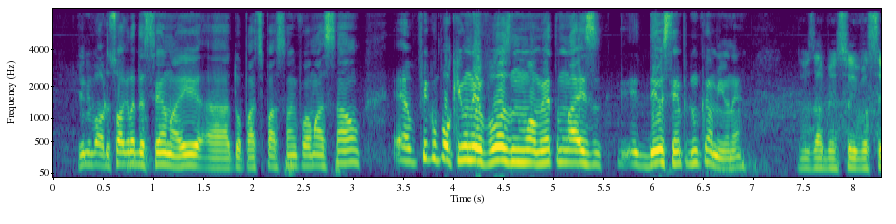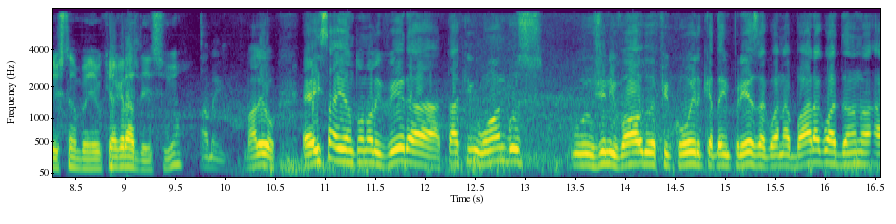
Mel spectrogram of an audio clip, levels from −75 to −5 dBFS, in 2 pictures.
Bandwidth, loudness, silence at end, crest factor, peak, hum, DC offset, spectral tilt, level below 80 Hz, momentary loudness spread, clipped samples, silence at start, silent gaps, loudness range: 7.8 kHz; -12 LUFS; 0 s; 12 dB; 0 dBFS; none; under 0.1%; -5.5 dB/octave; -46 dBFS; 13 LU; 0.1%; 0.25 s; none; 5 LU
